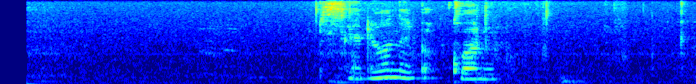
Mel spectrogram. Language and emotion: Russian, neutral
